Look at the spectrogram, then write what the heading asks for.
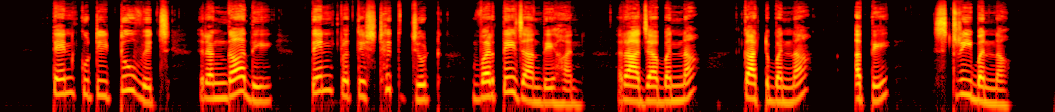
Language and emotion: Punjabi, neutral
